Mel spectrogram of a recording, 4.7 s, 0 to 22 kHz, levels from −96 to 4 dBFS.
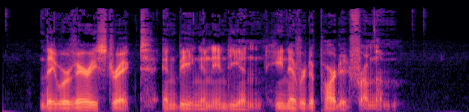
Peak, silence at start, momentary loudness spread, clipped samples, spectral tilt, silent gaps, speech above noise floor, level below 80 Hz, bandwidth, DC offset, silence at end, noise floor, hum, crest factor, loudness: -2 dBFS; 0.4 s; 10 LU; under 0.1%; -4 dB/octave; none; 44 dB; -50 dBFS; 16.5 kHz; under 0.1%; 0.75 s; -66 dBFS; none; 22 dB; -21 LUFS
